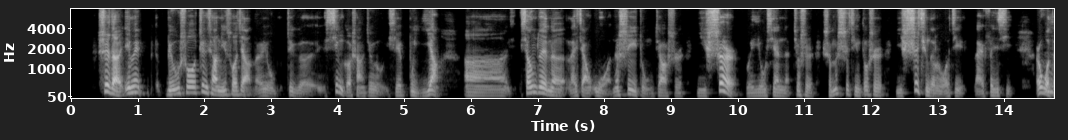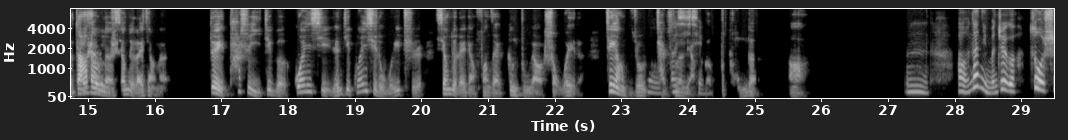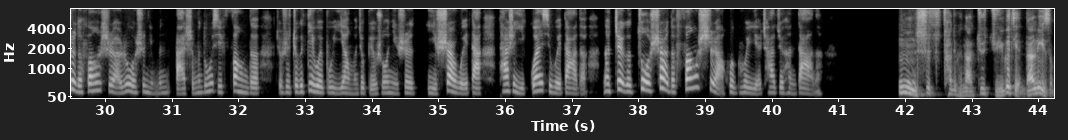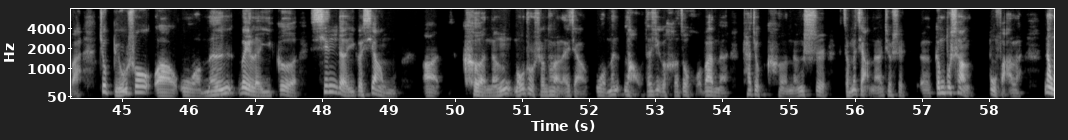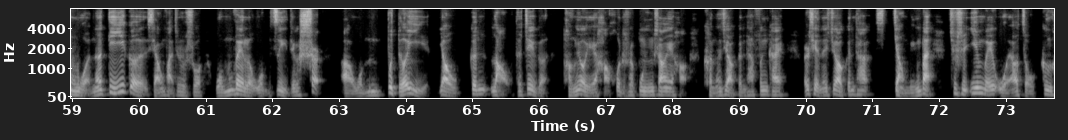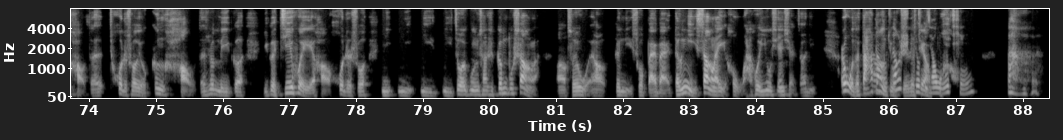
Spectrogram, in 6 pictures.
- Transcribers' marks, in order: other background noise; laugh
- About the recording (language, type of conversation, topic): Chinese, podcast, 合作时你如何平衡个人风格？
